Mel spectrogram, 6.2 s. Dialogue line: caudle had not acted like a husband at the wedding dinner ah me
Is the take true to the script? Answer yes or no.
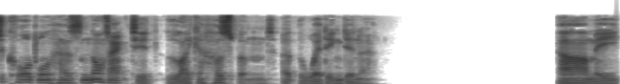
no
